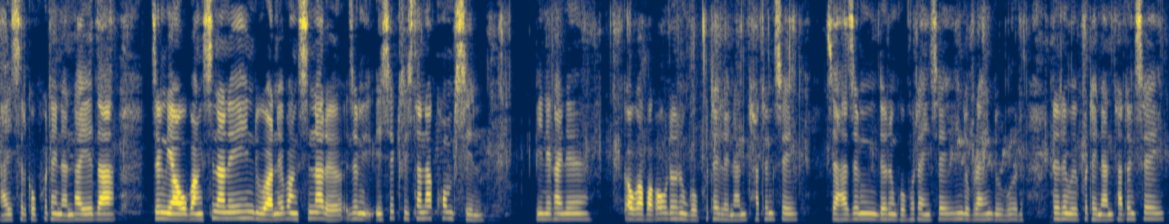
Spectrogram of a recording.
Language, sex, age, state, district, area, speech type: Bodo, female, 60+, Assam, Kokrajhar, rural, spontaneous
